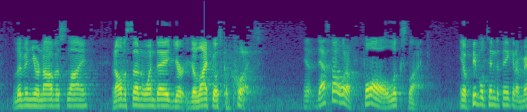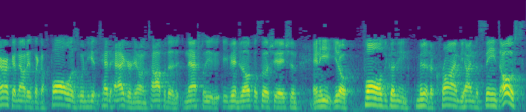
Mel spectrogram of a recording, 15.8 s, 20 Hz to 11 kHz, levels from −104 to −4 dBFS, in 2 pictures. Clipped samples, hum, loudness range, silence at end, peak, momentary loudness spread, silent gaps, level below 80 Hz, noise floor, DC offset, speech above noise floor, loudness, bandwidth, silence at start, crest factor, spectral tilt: under 0.1%; none; 4 LU; 0 s; 0 dBFS; 11 LU; none; -64 dBFS; -52 dBFS; under 0.1%; 34 dB; -18 LUFS; 6.4 kHz; 0.2 s; 18 dB; -6.5 dB/octave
